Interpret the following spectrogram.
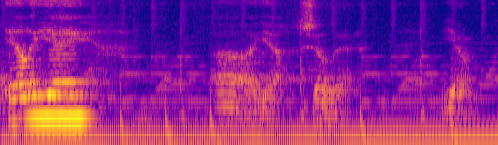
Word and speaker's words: Eleyae: line cap by grace i guess it's pronounced uh elie uh yeah show that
